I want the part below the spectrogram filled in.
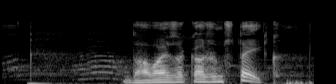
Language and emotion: Russian, positive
